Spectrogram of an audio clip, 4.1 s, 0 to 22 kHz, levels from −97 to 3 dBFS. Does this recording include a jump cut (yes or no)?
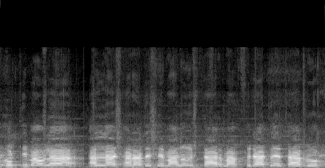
yes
